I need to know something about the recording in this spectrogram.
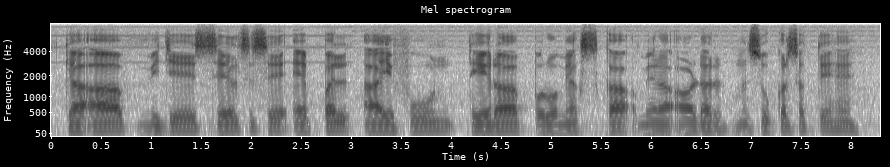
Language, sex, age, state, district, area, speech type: Urdu, male, 30-45, Bihar, Purnia, rural, read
